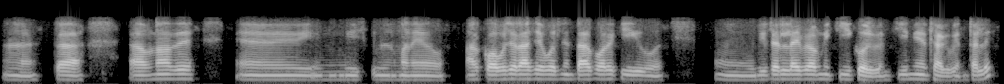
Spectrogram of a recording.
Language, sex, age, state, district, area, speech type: Bengali, male, 45-60, West Bengal, Hooghly, rural, conversation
